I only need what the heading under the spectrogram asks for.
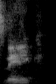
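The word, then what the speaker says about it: Snyk: for about two or three slides about sneak sneak it's pronounced sneak um is an acronym and it's for so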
